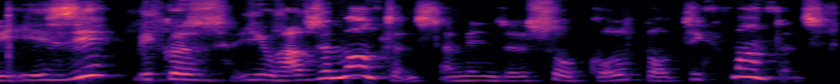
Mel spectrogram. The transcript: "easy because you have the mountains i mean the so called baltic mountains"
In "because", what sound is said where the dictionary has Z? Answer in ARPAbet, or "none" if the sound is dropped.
Z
